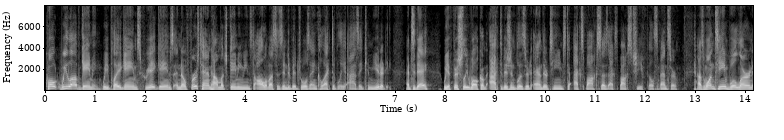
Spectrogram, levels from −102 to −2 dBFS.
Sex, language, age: male, English, 30-49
